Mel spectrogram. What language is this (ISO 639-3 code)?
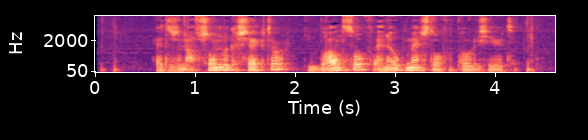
nld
